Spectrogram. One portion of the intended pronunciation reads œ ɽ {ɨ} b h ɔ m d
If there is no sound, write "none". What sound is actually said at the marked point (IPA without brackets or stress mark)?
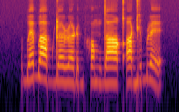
y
